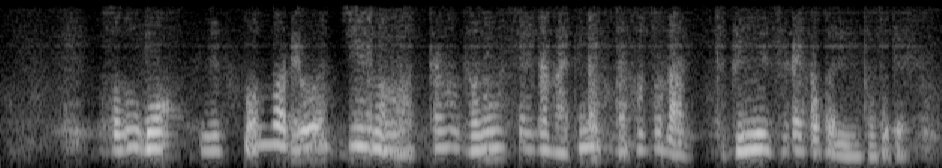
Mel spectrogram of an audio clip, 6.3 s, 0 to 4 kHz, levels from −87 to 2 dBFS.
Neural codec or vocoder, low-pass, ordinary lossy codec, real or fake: codec, 44.1 kHz, 0.9 kbps, DAC; 3.6 kHz; none; fake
